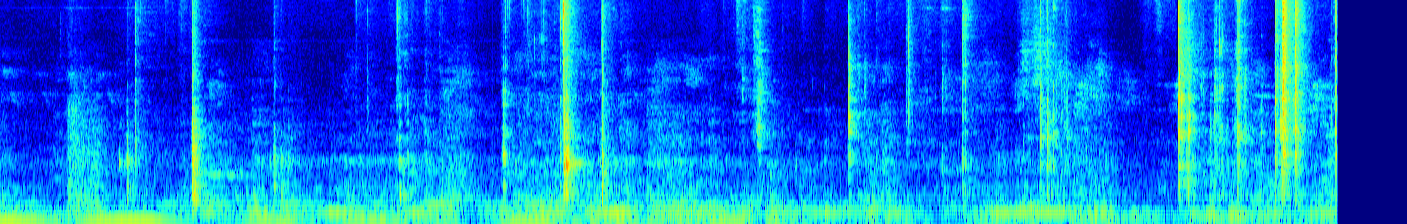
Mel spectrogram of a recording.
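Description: Sharp plastic clicks and knocks from handling a Hikvision AX Hub alarm control panel: the battery connector being plugged in and the white plastic back cover being fitted on, with a cluster of clicks near the end. A steady low hum runs underneath, and the sound cuts off suddenly near the end.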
